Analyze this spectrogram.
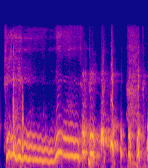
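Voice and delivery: high, dainty ladylike laugh; British woman's laugh. Shown as a demonstration. Mom showing her British lady laugh. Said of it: "like a British, British woman".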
